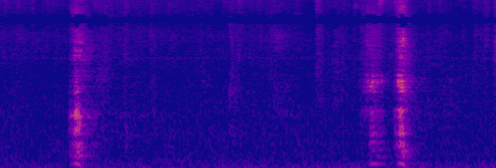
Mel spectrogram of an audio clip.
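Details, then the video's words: Sulcata tortoise vocalising while mating: a single strong, short grunt followed after a pause by a softer and a louder grunt in quick succession. "Sulcata tortoise completed mating"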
